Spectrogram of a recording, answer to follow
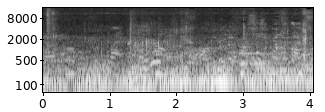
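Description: Indistinct voices of people talking nearby, over a steady low rumble.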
